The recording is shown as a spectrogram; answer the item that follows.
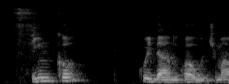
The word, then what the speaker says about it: cinco: em português em espanhol na Espanha se pronuncia A C com a língua entre os dentes cinco Cuidando com a última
